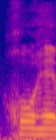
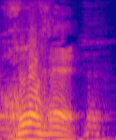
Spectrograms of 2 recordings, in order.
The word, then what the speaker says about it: Jorge: Jorge Masvidal. That's how you say it. Jorge. Can't say it the English way. You gotta say it the Cuban way, the Spanish way.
